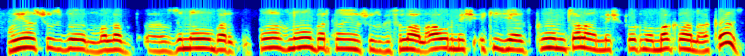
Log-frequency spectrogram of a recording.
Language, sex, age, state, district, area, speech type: Kashmiri, male, 18-30, Jammu and Kashmir, Kupwara, rural, conversation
